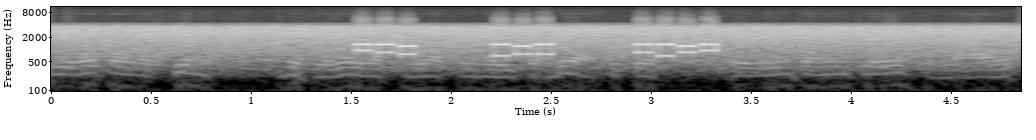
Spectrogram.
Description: DTMF, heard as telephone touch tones, dialled by machine, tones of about 70 ms, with phone line noise. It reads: 084 245 8270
